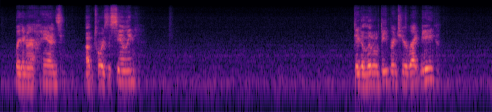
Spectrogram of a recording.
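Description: A man speaks calmly and close by, with pauses between phrases.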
